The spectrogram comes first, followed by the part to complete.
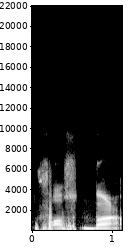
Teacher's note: فاصدع، فا کی ادائیگی کے وقت سامنے والے دو دانتوں کا کنارہ نیچے والے ہونٹ کے شکم سے ملے تو فا ادا ہوتا ہے۔ صاد حرف مستعلیہ ہے، موٹا اور پر کر کے ادا کریں گے۔ دع میں عین کو وسط حلق سے نکالیے۔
